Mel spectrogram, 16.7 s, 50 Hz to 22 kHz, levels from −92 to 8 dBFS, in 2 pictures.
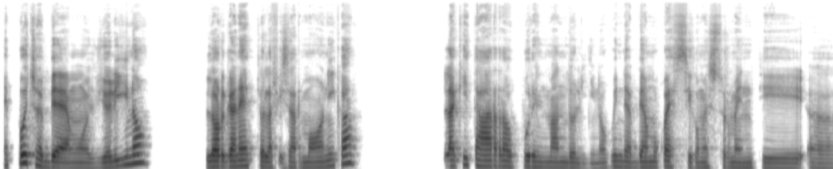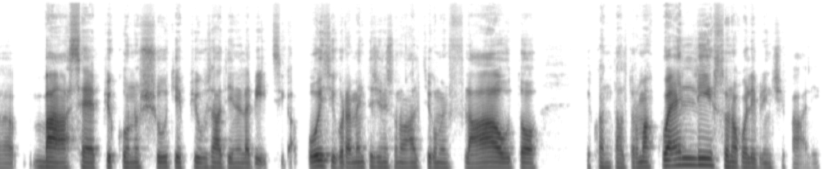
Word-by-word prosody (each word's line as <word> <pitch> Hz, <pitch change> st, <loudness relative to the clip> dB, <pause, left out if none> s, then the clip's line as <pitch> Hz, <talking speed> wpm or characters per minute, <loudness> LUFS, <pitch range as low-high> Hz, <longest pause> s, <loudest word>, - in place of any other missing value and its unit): E 140 Hz, -, -8 dB
poi 200 Hz, +1 st, +7 dB
c'abbiamo 110 Hz, -5 st, +4 dB
il 100 Hz, -, -6 dB
violino, 165 Hz, -, +1 dB, 0.5 s
l'organetto 130 Hz, +1 st, +5 dB
e -, -, +3 dB
la 115 Hz, -, +1 dB
fisarmonica, 115 Hz, -, -1 dB, 0.8 s
la 135 Hz, -, +5 dB
chitarra 130 Hz, -3 st, +1 dB
oppure 125 Hz, 0 st, -1 dB
il 115 Hz, -, -6 dB
mandolino. 110 Hz, -3 st, -5 dB
Quindi 125 Hz, +1 st, -4 dB
abbiamo 115 Hz, 0 st, -2 dB
questi 125 Hz, 0 st, -2 dB
come 110 Hz, 0 st, -6 dB
strumenti, 105 Hz, -2 st, -6 dB
ehm, 100 Hz, -2 st, -9 dB
base 110 Hz, -1 st, +4 dB
più 120 Hz, -3 st, -4 dB
conosciuti 115 Hz, +1 st, -5 dB
e -, -, -6 dB
più 110 Hz, -, -6 dB
usati 105 Hz, 0 st, -3 dB
nella 105 Hz, 0 st, -5 dB
pizzica, -, -, -10 dB
poi 130 Hz, +3 st, +4 dB
sicuramente 115 Hz, -2 st, -4 dB
ce 110 Hz, -, -7 dB
ne 110 Hz, -, -6 dB
sono 110 Hz, -1 st, -7 dB
altri 110 Hz, +2 st, -6 dB
come 110 Hz, -2 st, -6 dB
il -, -, -12 dB
flauto 110 Hz, +1 st, +2 dB, 0.5 s
e -, -, -17 dB
quant'altro, 105 Hz, -1 st, -8 dB
ma 115 Hz, 0 st, +2 dB
quelli 155 Hz, +5 st, +3 dB
sono 125 Hz, -5 st, -1 dB
quelli 105 Hz, -1 st, -3 dB
principali. 100 Hz, -1 st, -15 dB
115 Hz, 160 wpm, -23 LUFS, 105-125 Hz, 0.8 s, poi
